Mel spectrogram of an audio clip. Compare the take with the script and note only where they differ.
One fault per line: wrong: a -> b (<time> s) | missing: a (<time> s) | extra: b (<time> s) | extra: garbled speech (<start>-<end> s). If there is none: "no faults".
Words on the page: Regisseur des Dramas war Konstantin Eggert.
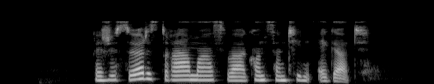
no faults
